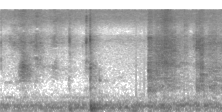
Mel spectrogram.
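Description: Faint handling sounds of fingers on a small circuit board carrying a battery pack, with a light tap a little under a second in.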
